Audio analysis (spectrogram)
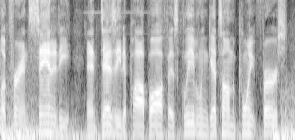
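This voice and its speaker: Over noticeable background noise, a man talks in a fairly high voice with ordinary pitch variation. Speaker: esports caster. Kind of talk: live commentary. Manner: animated.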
